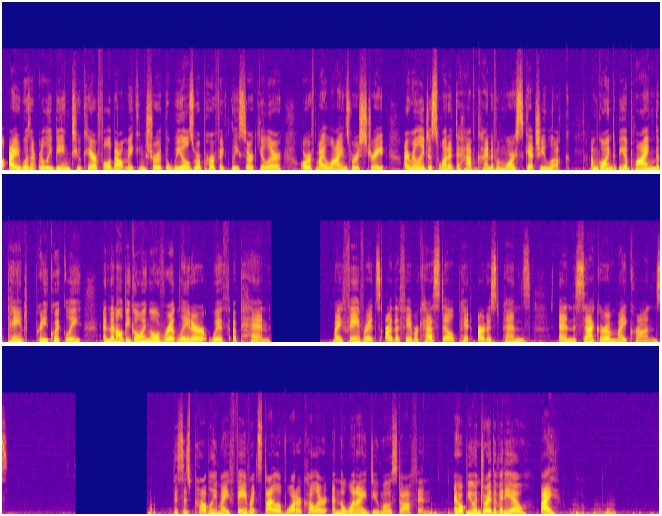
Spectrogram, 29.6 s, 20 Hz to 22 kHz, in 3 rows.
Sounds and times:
Speech: 0.0 - 13.9, 14.8 - 19.8, 22.3 - 28.1.

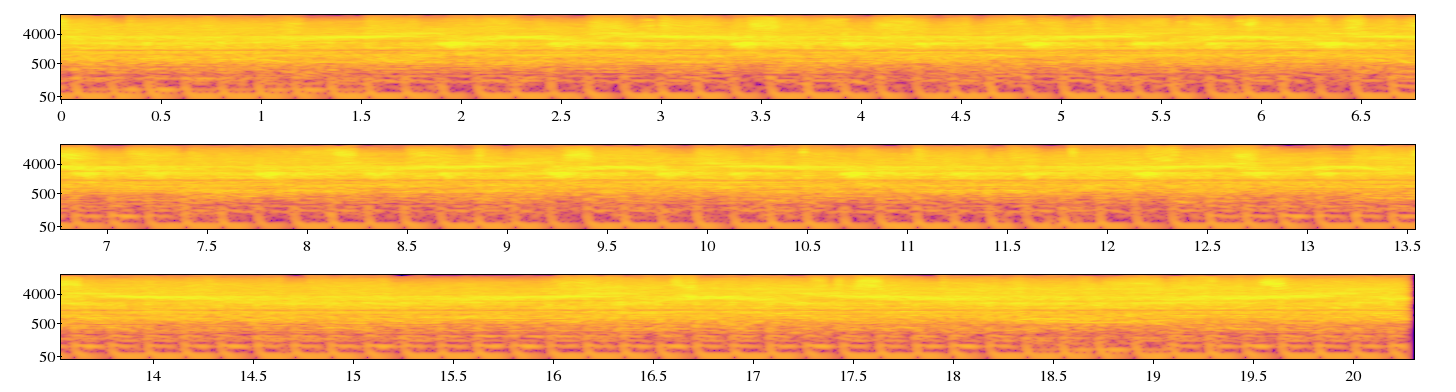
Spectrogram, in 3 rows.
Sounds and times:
Music: 0.0 - 20.3.

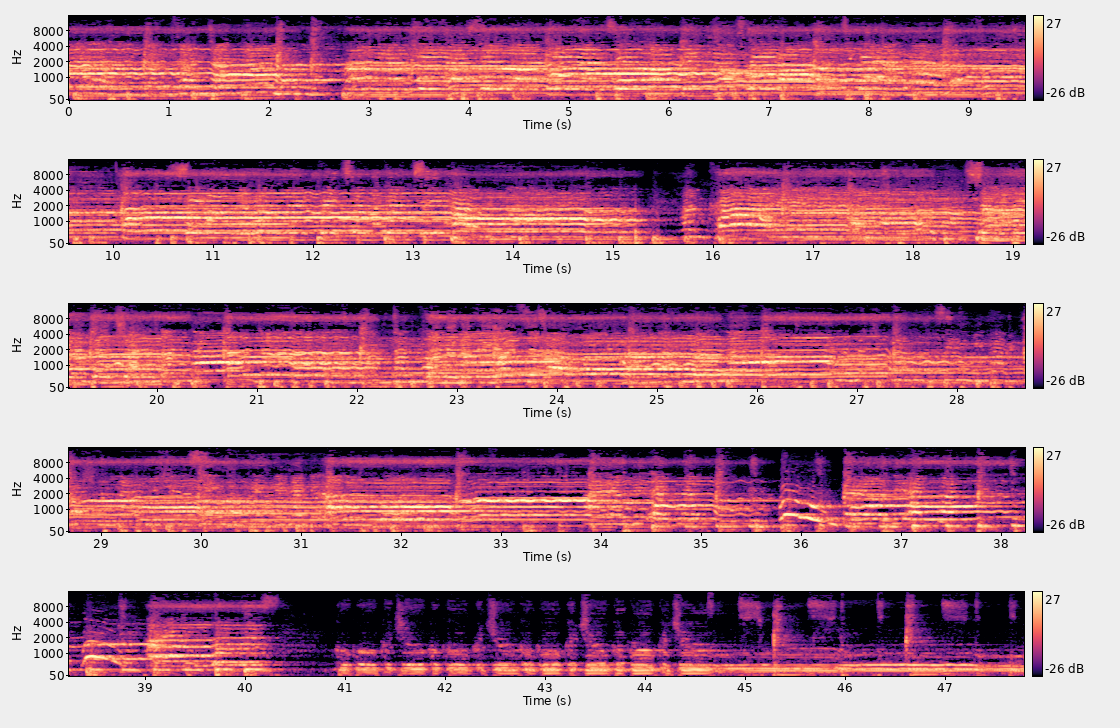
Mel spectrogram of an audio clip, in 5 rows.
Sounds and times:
A capella: 0.0 - 47.7
Choir: 0.0 - 47.7.

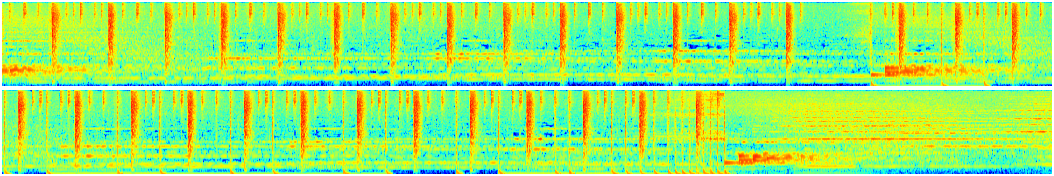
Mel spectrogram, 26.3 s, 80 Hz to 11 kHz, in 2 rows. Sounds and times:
Music: 0.0 - 26.2.

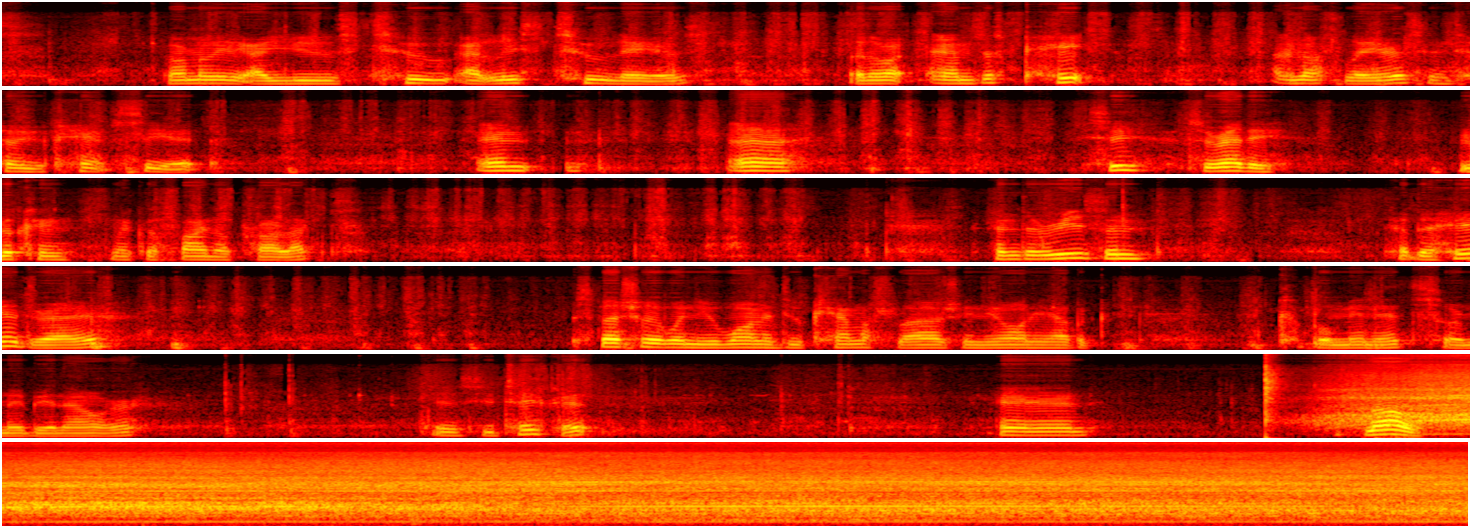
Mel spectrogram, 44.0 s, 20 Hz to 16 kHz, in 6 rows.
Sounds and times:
Hair dryer: 35.7 - 44.0.

